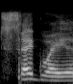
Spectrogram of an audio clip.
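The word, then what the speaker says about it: segue: it's like the word it's like the word segway is s-e-g-u-e segway is that how you spell it yep oh i would have spelt it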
